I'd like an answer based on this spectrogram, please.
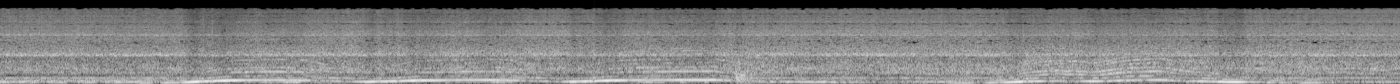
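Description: Sawmill machinery running with a steady hum and whine. Over it, a motor or engine repeatedly speeds up and slows down: three rising-and-falling swells in the first half and two more near the end.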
